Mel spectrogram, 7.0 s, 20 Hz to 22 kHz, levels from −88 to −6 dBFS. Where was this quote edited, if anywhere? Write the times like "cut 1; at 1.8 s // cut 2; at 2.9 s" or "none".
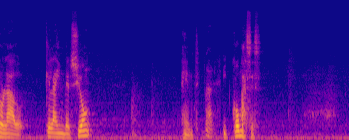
cut 1; at 0.9 s // cut 2; at 3.6 s // cut 3; at 4.4 s // cut 4; at 4.8 s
